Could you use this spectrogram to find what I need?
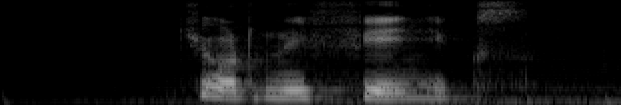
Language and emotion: Russian, neutral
